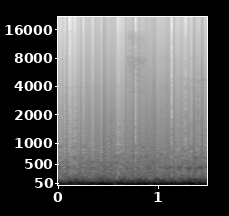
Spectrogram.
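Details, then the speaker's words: Mercedes GLE-250 driven over small potholes after full front and rear suspension overhaul (new bush kit, new front shocks); smooth even road rumble with no clunks, knocks or rattles; suspension quiet, repair successful. "ये जो हल्की हल्की दोचियाँ हैं, अगर आपको आवाज़ properly आ रही है तो शायद, मतलब मैं कोशिश कर रहा हूँ आपको सुनाने के लिए, बट सस्पेंशन की कोई आवाज़ नहीं आ रही है।"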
